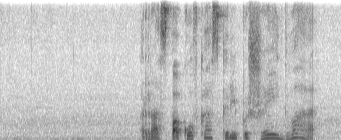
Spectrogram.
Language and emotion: Russian, positive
